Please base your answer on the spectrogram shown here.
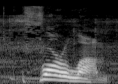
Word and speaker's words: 4-LOM: So first, let's start off with Forlom. That is spelled 4-LOM.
